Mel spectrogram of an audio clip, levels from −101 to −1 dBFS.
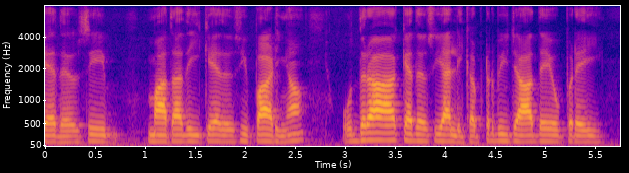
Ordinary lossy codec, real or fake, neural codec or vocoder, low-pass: none; real; none; none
